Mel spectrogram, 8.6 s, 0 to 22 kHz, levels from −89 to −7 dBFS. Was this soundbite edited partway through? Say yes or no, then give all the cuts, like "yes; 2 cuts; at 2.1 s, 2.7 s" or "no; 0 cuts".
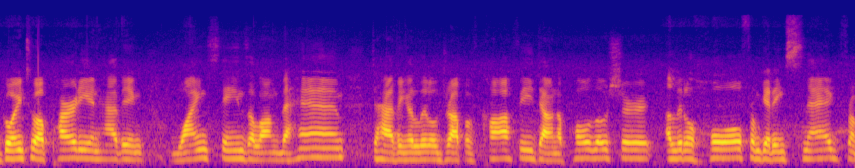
no; 0 cuts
